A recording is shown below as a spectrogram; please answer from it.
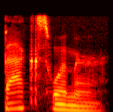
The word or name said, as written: backswimmer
